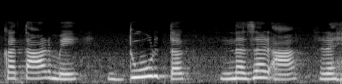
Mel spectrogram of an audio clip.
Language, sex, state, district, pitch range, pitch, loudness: Hindi, female, Bihar, West Champaran, 250-290 Hz, 265 Hz, -12 LUFS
